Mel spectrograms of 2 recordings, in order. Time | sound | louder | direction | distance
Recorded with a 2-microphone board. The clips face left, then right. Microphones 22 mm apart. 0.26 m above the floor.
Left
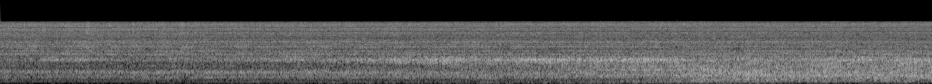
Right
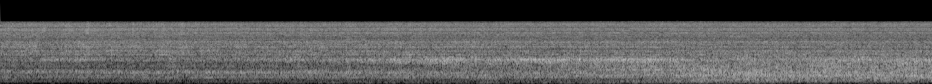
0.0 | running water | right 3 dB | 20° right (ahead or behind) | 4.5 m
